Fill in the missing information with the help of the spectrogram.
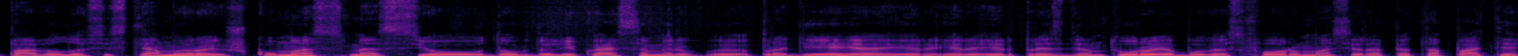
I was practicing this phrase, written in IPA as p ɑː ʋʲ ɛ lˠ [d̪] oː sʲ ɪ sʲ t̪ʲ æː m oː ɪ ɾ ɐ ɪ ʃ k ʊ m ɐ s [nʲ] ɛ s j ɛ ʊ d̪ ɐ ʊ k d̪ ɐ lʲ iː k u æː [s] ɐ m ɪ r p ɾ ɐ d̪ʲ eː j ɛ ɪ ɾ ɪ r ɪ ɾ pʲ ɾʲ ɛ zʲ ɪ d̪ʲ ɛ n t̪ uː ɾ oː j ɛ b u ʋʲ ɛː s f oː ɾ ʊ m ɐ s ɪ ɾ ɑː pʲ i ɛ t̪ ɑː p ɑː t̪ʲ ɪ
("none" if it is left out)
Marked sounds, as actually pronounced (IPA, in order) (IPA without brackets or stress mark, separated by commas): d̪, mʲ, s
